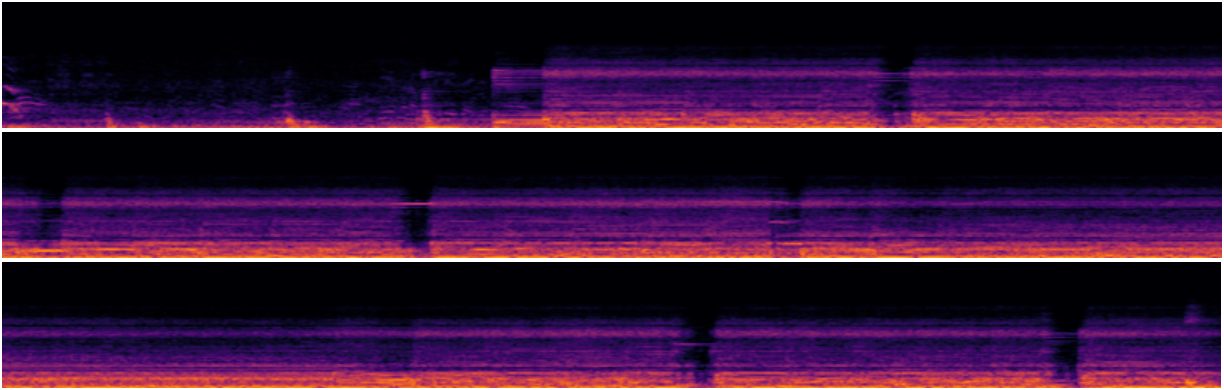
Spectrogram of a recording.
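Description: Live distorted electric guitar and electronics: after a quieter opening, a loud sustained, droning riff comes in about four seconds in and keeps going, broken by short stops about every three seconds.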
